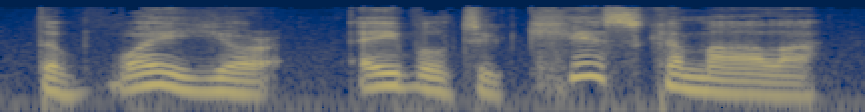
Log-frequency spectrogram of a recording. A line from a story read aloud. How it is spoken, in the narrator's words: stammered Siddhartha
